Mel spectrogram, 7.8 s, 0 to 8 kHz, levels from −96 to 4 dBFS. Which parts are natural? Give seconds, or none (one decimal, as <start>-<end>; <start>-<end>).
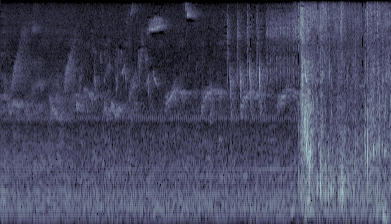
1.5-7.8

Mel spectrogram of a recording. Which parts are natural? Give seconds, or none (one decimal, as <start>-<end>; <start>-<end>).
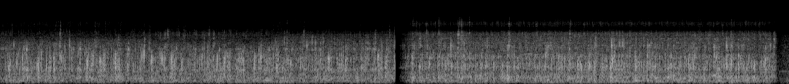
0.0-2.4; 3.0-7.9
